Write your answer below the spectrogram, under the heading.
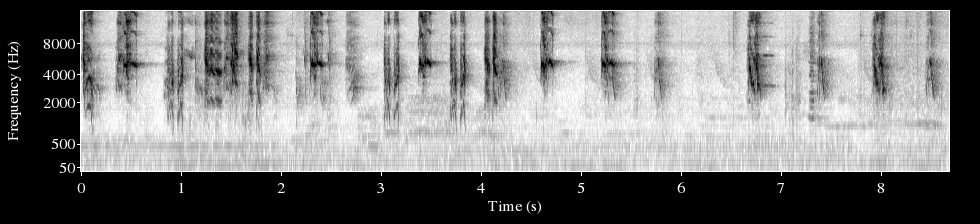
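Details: Long-tailed shrike uttering sharp, scratchy high notes and short harsh bursts, irregularly spaced about every half second to second, with faint low hum behind.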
